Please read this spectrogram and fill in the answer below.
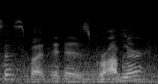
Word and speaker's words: Grosvenor: And this street here, some will disagree with how I pronounce this, but it is Grosvenor, spelled Grsvenor Street.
